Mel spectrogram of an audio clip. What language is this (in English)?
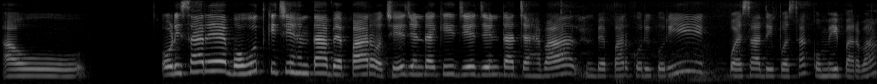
Odia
